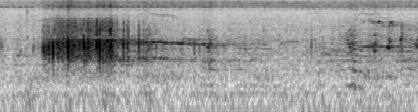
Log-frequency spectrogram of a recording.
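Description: A flying insect buzzing close past the microphone. It starts about half a second in, its pitch falls slightly, and it fades away over the next two seconds.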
